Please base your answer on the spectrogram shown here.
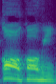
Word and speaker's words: Qawi: Qawi. Dia ejaan dia QA. Ada yang tersilap pakai Qawi, tapi sebabkan nama aku Arab. So dia kena susun huruf Qa tu.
